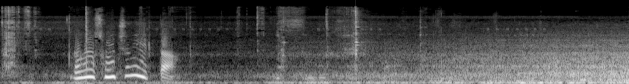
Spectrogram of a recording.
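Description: Gloved hands scrape and dig through loose, dry soil.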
